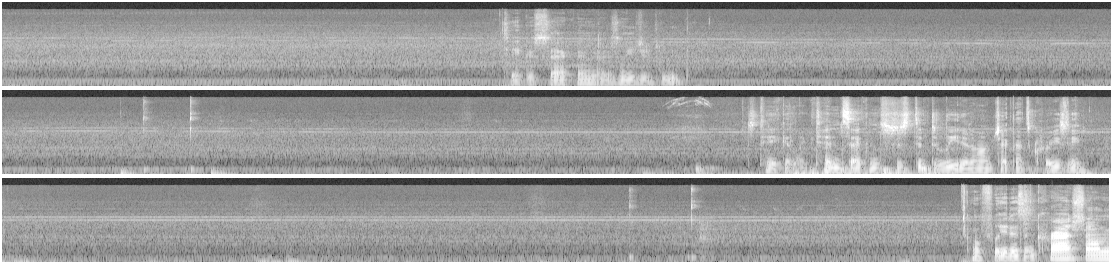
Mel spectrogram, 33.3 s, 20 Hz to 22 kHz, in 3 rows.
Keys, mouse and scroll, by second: 12.5 alt+middle click, 28.4 middle click.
